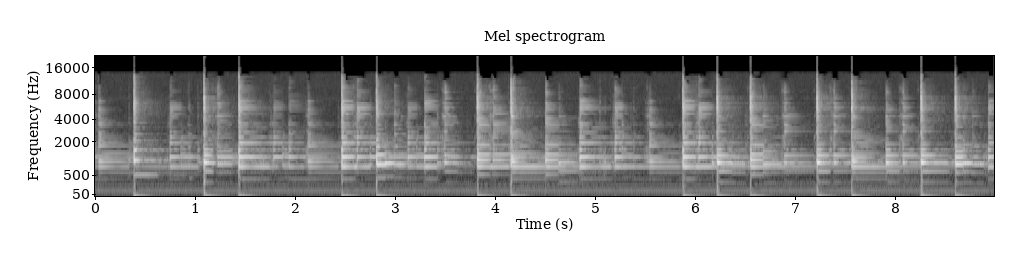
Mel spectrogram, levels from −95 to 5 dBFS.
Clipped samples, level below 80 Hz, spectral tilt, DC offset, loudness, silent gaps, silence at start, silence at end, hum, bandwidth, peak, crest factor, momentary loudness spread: under 0.1%; -54 dBFS; 2 dB/octave; 0.3%; -17 LUFS; none; 0 s; 0 s; 60 Hz at -55 dBFS; over 20 kHz; 0 dBFS; 18 dB; 10 LU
